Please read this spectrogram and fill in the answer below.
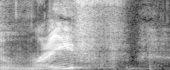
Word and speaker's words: Ralph: It's not Ralph Fiennes or Ray Fiennes. Man. It's Rafe?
